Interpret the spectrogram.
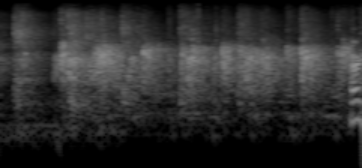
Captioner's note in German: Beifall SPD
